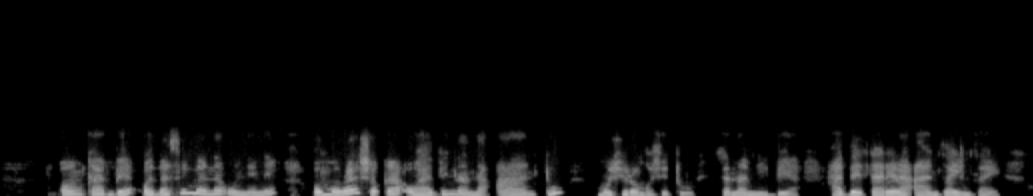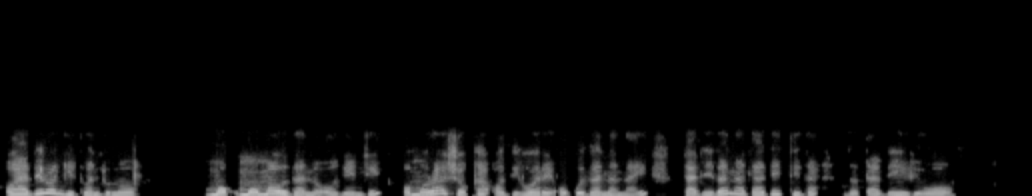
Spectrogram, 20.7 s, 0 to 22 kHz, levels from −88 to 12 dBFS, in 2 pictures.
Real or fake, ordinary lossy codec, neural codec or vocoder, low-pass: real; Opus, 32 kbps; none; 7.2 kHz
